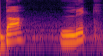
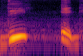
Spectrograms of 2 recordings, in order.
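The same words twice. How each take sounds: First: "the" said as "da" before "lake"; the before a consonant. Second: "দি" said as "dee" before "egg"; the before a vowel. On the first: Teacher giving the consonant example, "the" as da. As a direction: say "the lake" with a short da. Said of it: "বলা যায়". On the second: Teacher showing students the before a vowel, "দি" as dee. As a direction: say "দি egg" with a long ee in the. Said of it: "এইগুলো বলতে পারি যেহেতু vowel sound". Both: Shown as a demonstration.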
